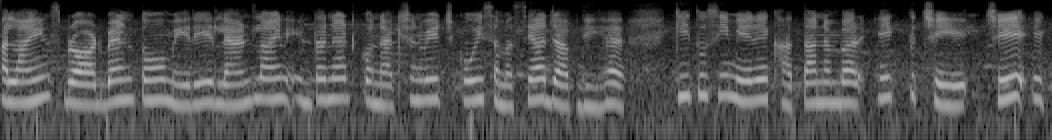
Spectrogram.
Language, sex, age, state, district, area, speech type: Punjabi, female, 18-30, Punjab, Ludhiana, rural, read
